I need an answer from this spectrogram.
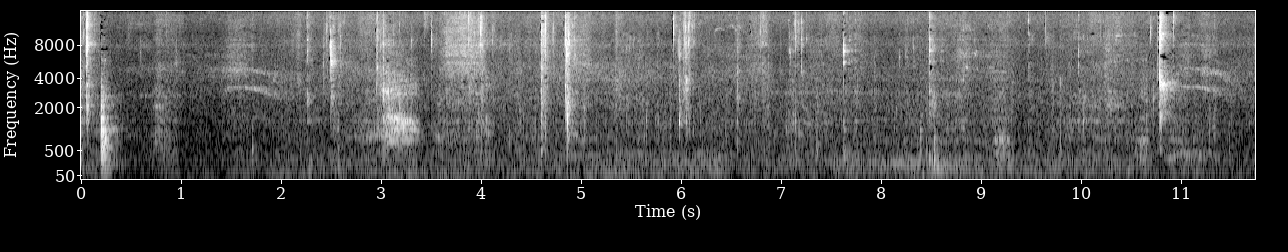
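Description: Close-up chewing and mouth sounds of a person eating spaghetti with strips of beef, with scattered light clicks. A sharp knock right at the start is the loudest sound.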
